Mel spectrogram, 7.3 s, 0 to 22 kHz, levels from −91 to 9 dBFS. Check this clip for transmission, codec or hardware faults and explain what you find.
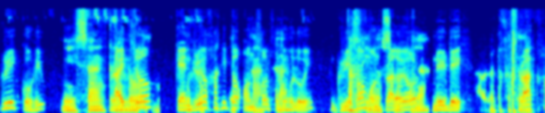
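Speech suppressed in double talk recurs at 0.1–0.98 s, 1.86–2.3 s, 2.73–4.07 s, 4.9–5.75 s and 6.31–6.63 s. The echo canceller likely mistook overlapping far-end talk for echo and attenuated this speech, so it dips or cuts out in pieces, dropping by up to about 30 dB.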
